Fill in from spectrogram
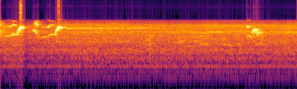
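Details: Pet cockatiel responding in song to a hairdryer in another room: two or three sharp whistled chirps at the start and one more near the end, with a steady whirring drone throughout.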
